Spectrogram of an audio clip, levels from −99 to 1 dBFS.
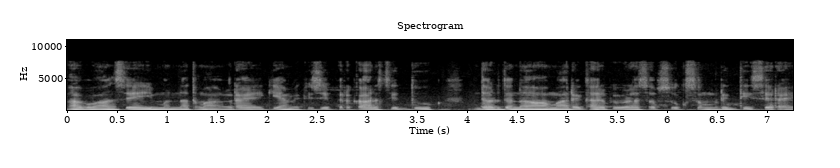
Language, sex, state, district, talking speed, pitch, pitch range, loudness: Hindi, male, Chhattisgarh, Kabirdham, 200 wpm, 105 Hz, 100-105 Hz, -32 LUFS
